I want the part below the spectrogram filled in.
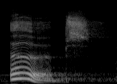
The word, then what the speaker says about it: herbs: In America, you call them herbs. There's an H. But you've had the 4th of July, so you continue with your mispronunciation.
